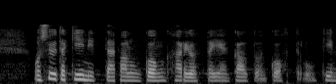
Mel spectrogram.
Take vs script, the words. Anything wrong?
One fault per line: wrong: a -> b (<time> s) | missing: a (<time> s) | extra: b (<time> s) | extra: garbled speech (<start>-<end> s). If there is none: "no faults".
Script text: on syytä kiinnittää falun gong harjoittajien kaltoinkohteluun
no faults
